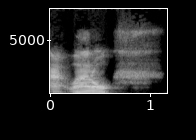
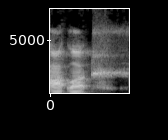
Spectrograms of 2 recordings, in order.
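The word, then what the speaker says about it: atlatl: yes most of the time you'll hear it pronounced at lle but outlot uh is the correct pronunciation because outlot is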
